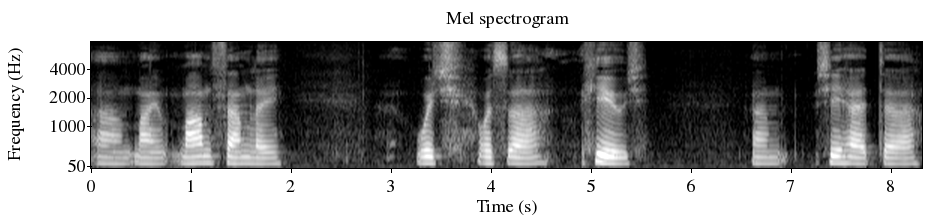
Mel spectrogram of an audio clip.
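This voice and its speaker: Speaking English with a Beijing Mandarin accent, a Beijing-born man in his sixties whose first language is Mandarin gives an oral history interview. The architecture professor has a smooth, clear, medium-pitched voice, talks slowly and fairly flatly, and pauses often with many fillers and restarts.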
